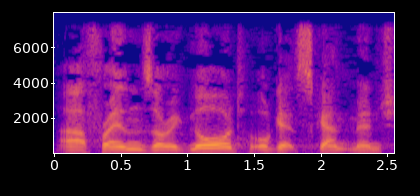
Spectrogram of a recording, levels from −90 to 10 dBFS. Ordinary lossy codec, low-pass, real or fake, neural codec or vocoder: none; 7.2 kHz; real; none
